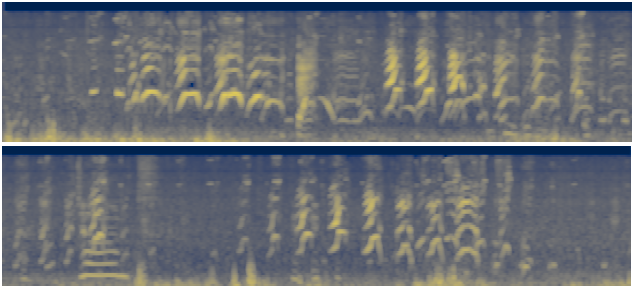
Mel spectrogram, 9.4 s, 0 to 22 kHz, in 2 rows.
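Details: Puppies of a medium poodle litter, June 28, 2018, cry in clustered high whining squeaks that rise and fall, several pups overlapping, with low bumping sounds and a brief voice beneath.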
